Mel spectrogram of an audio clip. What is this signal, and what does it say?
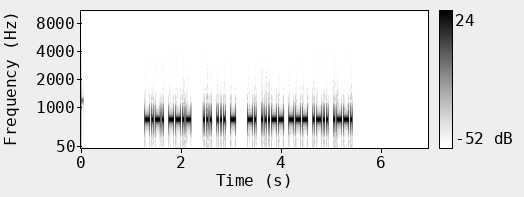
Morse code, heard as a keyed tone, about 36 wpm, 700 Hz. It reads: CQ SST N3OLP
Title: K1USN SST QSO Practice - 35wpm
